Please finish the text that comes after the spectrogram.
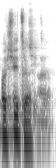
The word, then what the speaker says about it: Pochita: Pochita. Pochita. When Pochita died, he said he cried. And Pochita's the only thing he's ever had. Yeah. Pochita, because it's like he grew up with no one but Pochita.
